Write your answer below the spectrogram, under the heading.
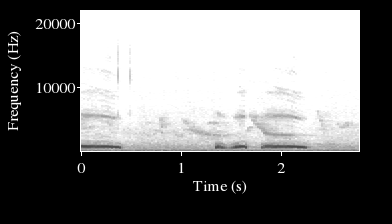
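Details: Spotted dove lure call, one long steady coo followed by two quick clipped coos and another drawn-out coo, low and mellow, with light background noise.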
